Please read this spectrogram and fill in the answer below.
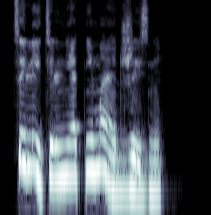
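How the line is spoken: Barking, sharp. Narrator (Russian): рявкнула она

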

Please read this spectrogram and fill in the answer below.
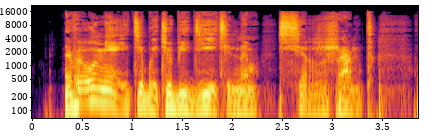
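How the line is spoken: Angry snort. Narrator (Russian): злобно фыркнул Жафрей

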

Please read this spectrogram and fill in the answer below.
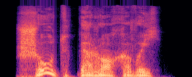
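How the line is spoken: Growling. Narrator (Russian): прорычал Вульф

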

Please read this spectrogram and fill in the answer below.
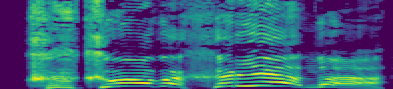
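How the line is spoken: Yelled. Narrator (Russian): заорала Вильма

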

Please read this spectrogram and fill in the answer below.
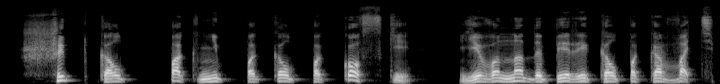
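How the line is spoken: Crisp, fluent enunciation. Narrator (Russian): без запинки отчеканил Гордон

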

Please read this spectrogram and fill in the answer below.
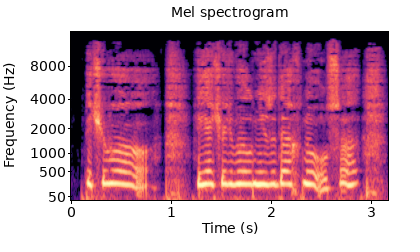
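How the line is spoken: Weak moan. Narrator (Russian): слабо простонал тихий Наум

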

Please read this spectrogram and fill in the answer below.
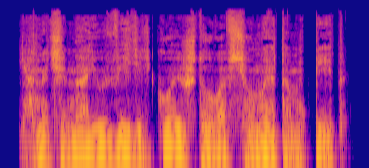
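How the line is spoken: Plain. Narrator (Russian): сказал он

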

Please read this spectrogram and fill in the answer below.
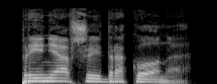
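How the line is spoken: Roaring. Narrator (Russian): взревел Мэтт

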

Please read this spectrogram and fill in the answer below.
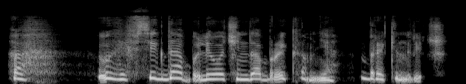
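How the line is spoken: Weak voice. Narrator (Russian): слабым голосом начала она, чуть оправившись

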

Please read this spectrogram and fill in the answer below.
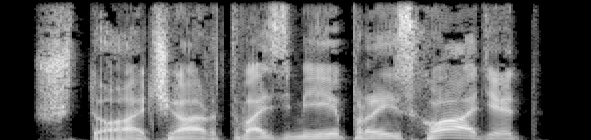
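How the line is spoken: Bark. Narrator (Russian): рявкнул Крэмер

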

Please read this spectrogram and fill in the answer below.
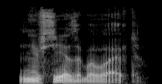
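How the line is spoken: Grumbling. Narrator (Russian): буркнул трактирщик

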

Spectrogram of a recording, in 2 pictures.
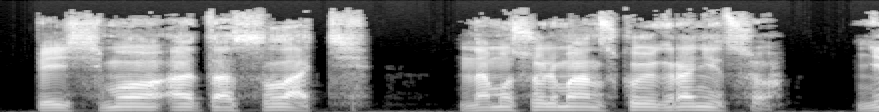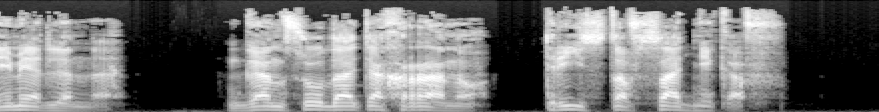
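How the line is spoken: Sharp, clipped. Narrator (Russian): Чингисхан сказал резко и отрывисто

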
